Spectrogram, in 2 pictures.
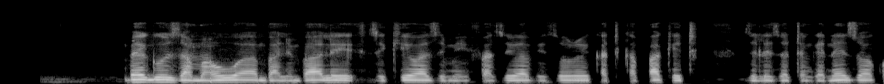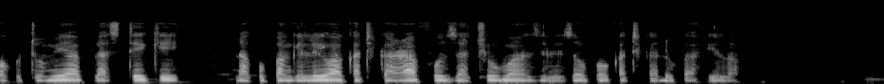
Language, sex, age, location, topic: Swahili, male, 25-35, Dar es Salaam, agriculture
